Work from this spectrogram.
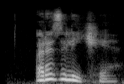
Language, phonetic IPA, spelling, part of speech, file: Russian, [rɐz⁽ʲ⁾ˈlʲit͡ɕɪje], различие, noun, Ru-различие.ogg
- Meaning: difference (quality of being different, used in a comparison)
